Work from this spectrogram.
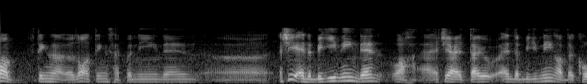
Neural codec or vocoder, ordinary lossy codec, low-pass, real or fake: none; none; 5.4 kHz; real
